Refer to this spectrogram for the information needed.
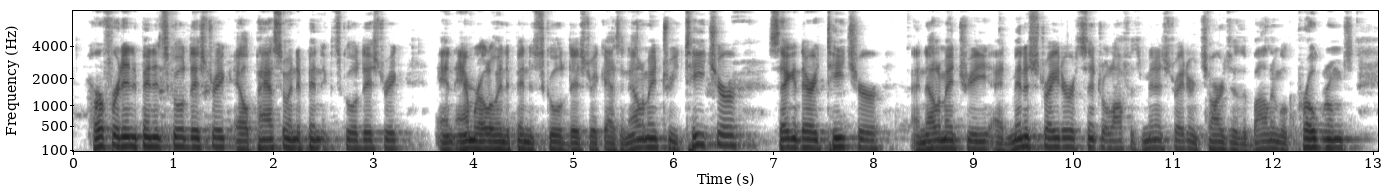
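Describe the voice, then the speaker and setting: Talking at a very fast pace, a man with a West Texas accent has a medium pitch, a dark, mellow tone and ordinary pitch variation. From Texas Panhandle. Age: 70s. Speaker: school board candidate. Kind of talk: candidate forum speech. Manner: halting.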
